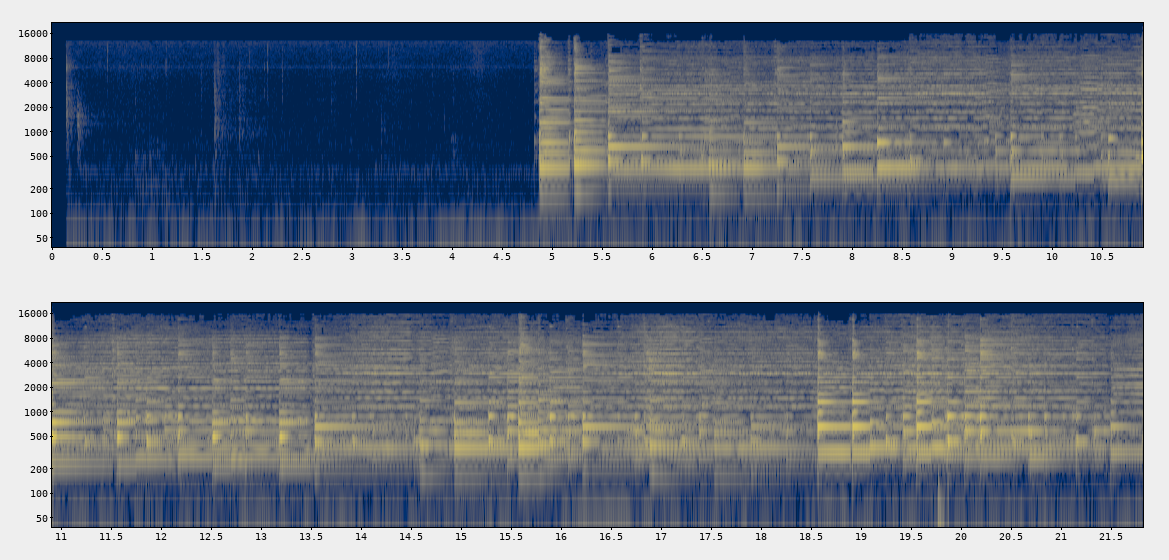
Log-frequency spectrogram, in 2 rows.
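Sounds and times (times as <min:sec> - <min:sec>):
banjo: 0:04.8 - 0:21.8
fiddle: 0:04.9 - 0:21.8.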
